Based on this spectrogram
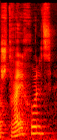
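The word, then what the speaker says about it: Streichholz: Вона може в окремих випадках вимовлятися як з, як в слові зон син, або в поєднанні з іншими приголосними може давати, наприклад, звук ша, як шулі школа або штрайхольс сірник. Наступна 20та літера за ліком - це літера Т.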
